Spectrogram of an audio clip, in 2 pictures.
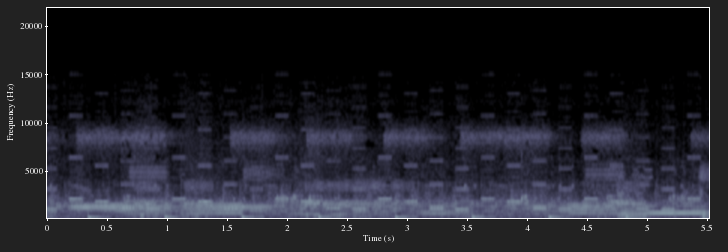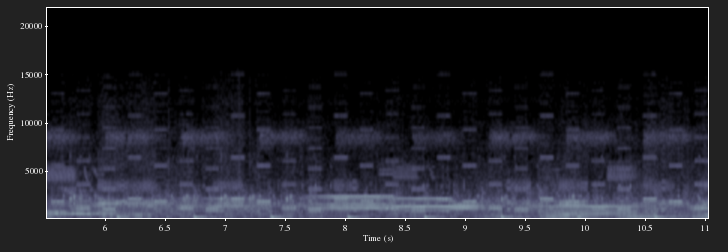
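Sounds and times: low kick drum: 0.0s - 11.0s.

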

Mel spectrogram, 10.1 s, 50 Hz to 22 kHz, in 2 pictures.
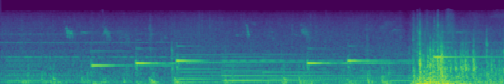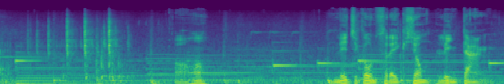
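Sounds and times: background music: 0.0s - 10.0s
light knocks: 0.5s - 6.7s
wooden door shoved open: 4.1s - 6.4s.

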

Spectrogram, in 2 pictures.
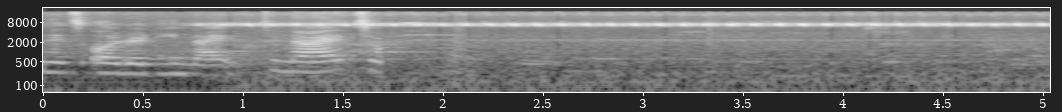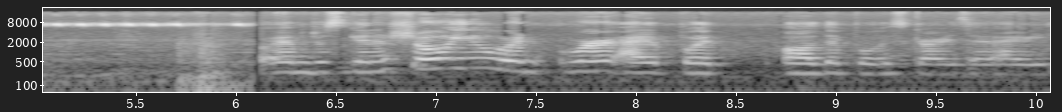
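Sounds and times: cricket trilling: 0.9s - 6.1s
short low thump: 5.7s - 6.1s.

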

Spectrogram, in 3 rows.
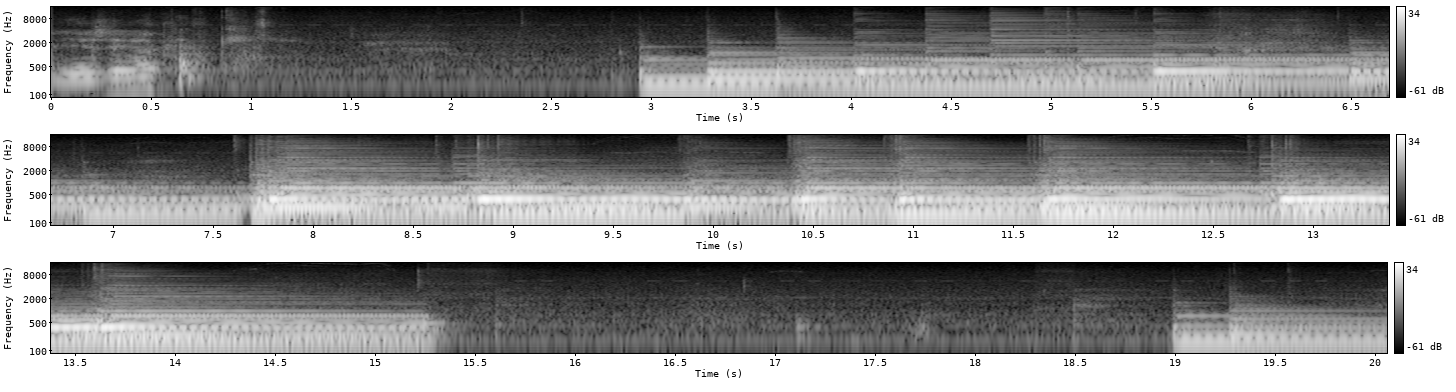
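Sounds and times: electric guitar picked notes: 2.9s - 15.4s, 19.0s - 20.0s.

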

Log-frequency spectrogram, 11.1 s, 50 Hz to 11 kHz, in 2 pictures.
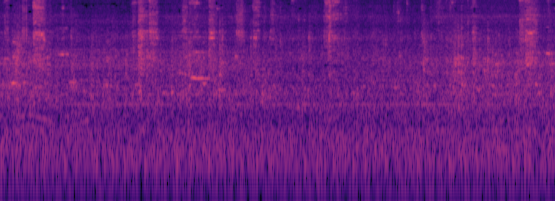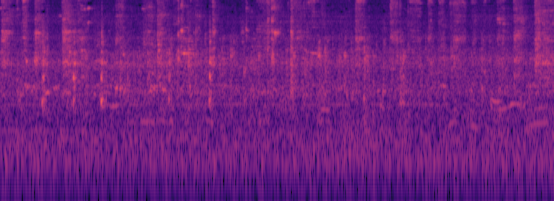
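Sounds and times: excavator diesel engine running: 0.0s - 11.0s
track undercarriage clanking: 0.0s - 11.0s.

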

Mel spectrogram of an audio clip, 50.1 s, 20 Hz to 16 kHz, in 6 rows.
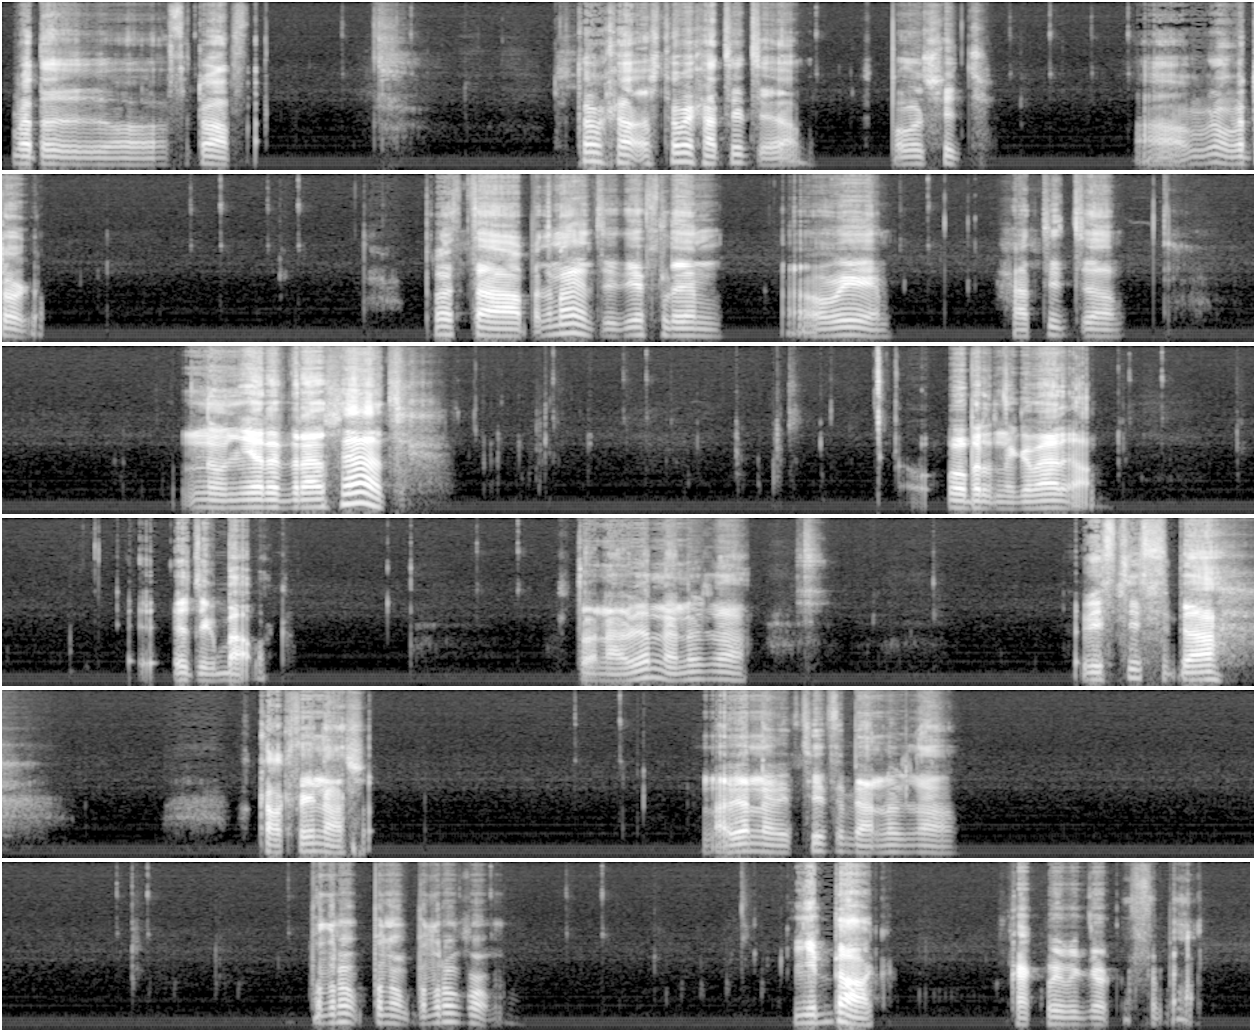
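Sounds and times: man speaking: 0.0s - 1.8s, 3.7s - 6.6s, 7.6s - 8.6s, 11.2s - 14.2s, 15.0s - 15.8s, 17.9s - 19.6s, 22.5s - 24.0s, 25.8s - 26.9s, 28.8s - 30.0s, 32.2s - 33.4s, 35.1s - 35.8s, 38.1s - 39.7s, 43.8s - 45.0s, 47.0s - 47.6s, 48.5s - 49.7s
faint low hum: 0.0s - 50.0s
tiny clicks: 8.9s - 10.8s
short breath: 33.2s - 33.9s, 34.5s - 34.9s.

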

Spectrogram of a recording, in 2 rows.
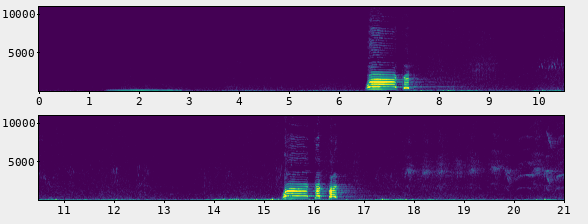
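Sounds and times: faint wind rumble: 7.3s - 21.0s.

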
